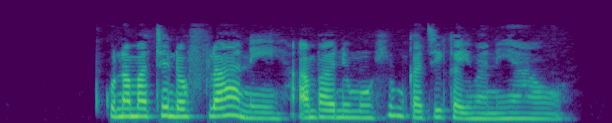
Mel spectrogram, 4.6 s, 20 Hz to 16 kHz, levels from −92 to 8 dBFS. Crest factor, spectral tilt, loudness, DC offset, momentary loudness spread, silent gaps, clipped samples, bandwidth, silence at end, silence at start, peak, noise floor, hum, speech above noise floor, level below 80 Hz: 18 dB; -7 dB/octave; -19 LUFS; under 0.1%; 11 LU; none; under 0.1%; 7.2 kHz; 0.4 s; 0.85 s; -2 dBFS; -87 dBFS; none; 69 dB; -62 dBFS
